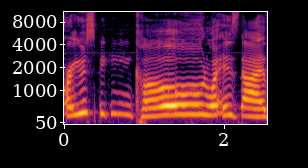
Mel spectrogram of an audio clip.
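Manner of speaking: high, loud, drawn-out disbelief; baffled retort. Retold or imitated. Daughter questions mom's talk of a love bite, baffled. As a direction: throw mom's odd phrase back at her, incredulous.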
